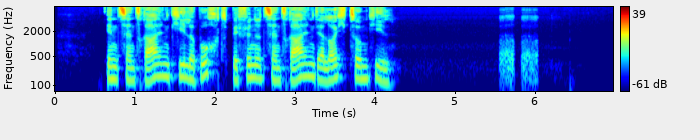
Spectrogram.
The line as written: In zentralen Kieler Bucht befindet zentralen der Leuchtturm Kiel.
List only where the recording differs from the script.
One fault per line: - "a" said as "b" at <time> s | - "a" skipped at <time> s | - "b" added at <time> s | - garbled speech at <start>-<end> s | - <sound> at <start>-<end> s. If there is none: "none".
- laugh at 5.5-6.0 s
